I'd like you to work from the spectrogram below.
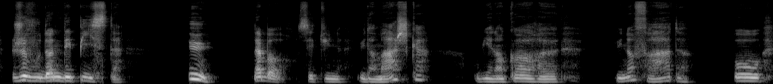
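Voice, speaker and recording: Husky low-voiced older woman storyteller. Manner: lively, addresses listeners directly, mixes in Occitan phrases. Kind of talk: oral storytelling.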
